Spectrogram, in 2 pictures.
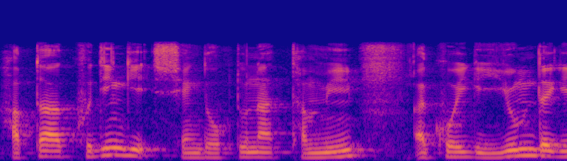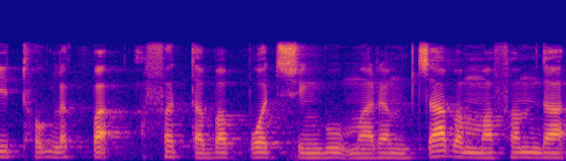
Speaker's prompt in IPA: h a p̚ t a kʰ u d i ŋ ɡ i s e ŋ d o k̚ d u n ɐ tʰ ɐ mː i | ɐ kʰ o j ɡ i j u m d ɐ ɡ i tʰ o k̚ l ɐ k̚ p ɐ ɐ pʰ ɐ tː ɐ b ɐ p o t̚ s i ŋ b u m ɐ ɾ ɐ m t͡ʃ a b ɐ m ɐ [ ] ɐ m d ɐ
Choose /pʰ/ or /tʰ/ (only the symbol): pʰ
